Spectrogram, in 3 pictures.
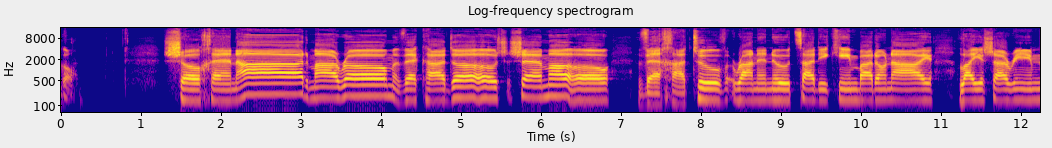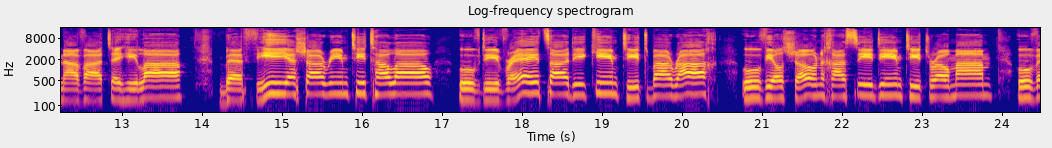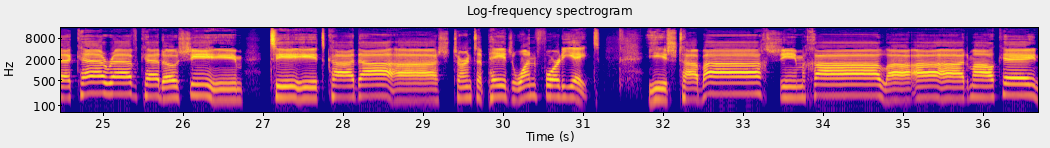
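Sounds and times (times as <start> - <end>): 
liturgical chant: 1.3 - 31.0, 31.8 - 36.6.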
